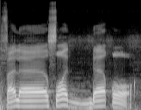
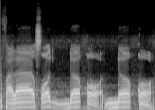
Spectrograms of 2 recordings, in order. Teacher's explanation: jangan sampai huruf dalnya terkontaminasi oleh huruf tebal karena huruf dalnya adalah huruf yang tipis karakter pelafalannya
